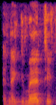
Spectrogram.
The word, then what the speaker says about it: enigmatic: enigmatic में माँ sound पे स्ट्रेस आएगा. enigmatic, matic यहाँ पे.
